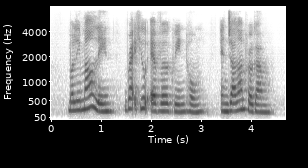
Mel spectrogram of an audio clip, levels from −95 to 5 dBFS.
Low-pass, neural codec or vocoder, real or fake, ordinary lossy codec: 7.2 kHz; codec, 16 kHz, 1 kbps, X-Codec, WavLM features, trained on Multilingual LibriSpeech; fake; none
